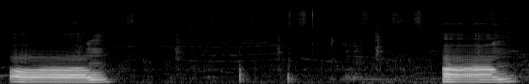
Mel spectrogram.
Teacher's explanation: अब इसमें प्लुत भी होता है तीसरा, प्लुत में क्या होता है कि इसमें हम देर तक नाक से आवाज़ निकालते हैं, देर तक खींचते हुए। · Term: प्लुत स्वर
